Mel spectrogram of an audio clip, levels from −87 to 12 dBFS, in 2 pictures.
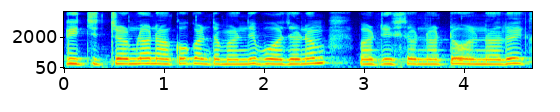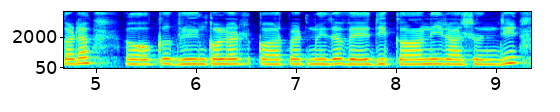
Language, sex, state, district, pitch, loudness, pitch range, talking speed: Telugu, female, Telangana, Nalgonda, 255 Hz, -15 LUFS, 245-265 Hz, 110 wpm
